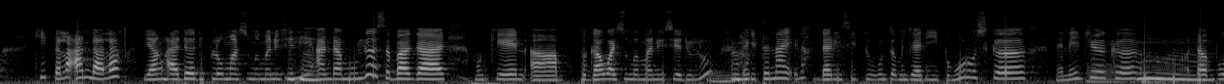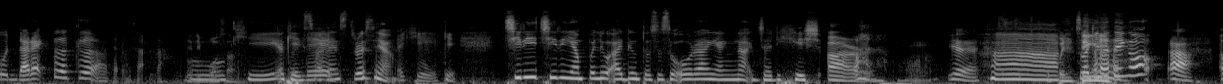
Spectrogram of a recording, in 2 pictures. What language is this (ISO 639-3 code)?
msa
